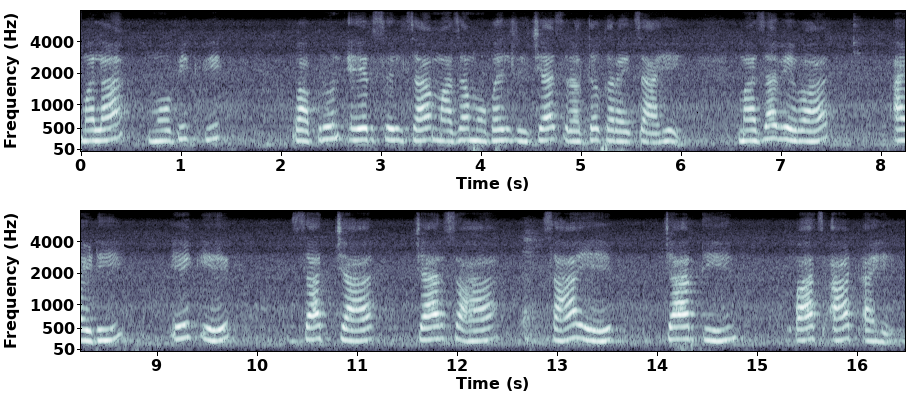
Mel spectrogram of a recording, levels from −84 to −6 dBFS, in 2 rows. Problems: constant background noise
